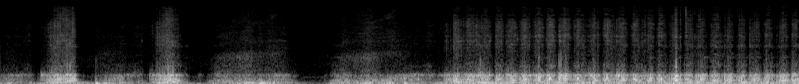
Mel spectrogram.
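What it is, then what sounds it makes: Foam microphone windscreen being scratched. Fingertips of both hands scratch aggressively at a black foam windscreen on a microphone, producing a deep, rumbling scrape. The first half comes in short bursts with brief pauses. From about four and a half seconds it becomes a continuous, rapid, rustling scratch.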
